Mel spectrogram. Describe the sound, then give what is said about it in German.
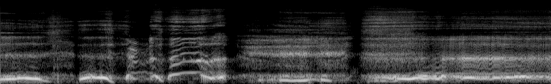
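Inarticulate, rough groaning and moaning from an old man's voice, a run of wavering, strained moans and gasps rising and falling in pitch, fairly loud and continuous with brief breaks. “Und währenddessen hört man Gottvater unartikuliert rau stöhnen und jammern.”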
